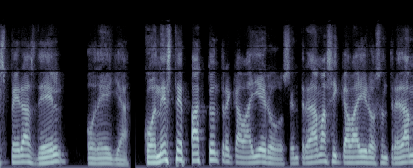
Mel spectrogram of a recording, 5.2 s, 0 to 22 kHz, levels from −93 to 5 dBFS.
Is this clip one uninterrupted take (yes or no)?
yes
